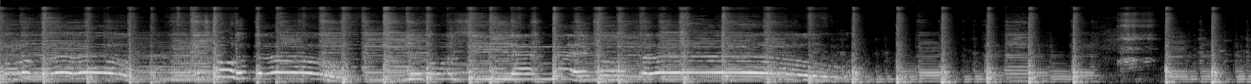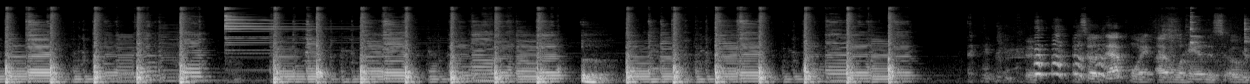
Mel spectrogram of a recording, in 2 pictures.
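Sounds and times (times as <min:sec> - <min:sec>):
band guitars strumming chords: 0:00.0 - 0:11.0, 0:11.6 - 0:21.7.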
